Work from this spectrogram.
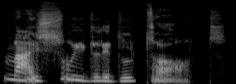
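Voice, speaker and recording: A gravelly, manic clown villain. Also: male voice, a little high, wildly swooping pitch, bright, forceful tone, no echo, clean studio sound, exaggerated voice. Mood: gleeful threatening. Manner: taunting, singsong, drawn-out delivery. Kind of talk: dramatized comic book villain acting.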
